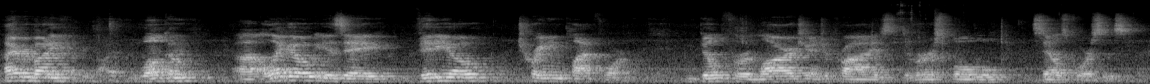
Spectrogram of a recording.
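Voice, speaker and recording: Man, company rep, brisk pitch-style intro, mid-range voice, far from mic, heavy echo, noise. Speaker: company representative introducing the speaker. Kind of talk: brief on-stage company intro. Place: large open office event space with audience. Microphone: handheld mic heard from a distant camera. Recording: echoey room from far off with noise.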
